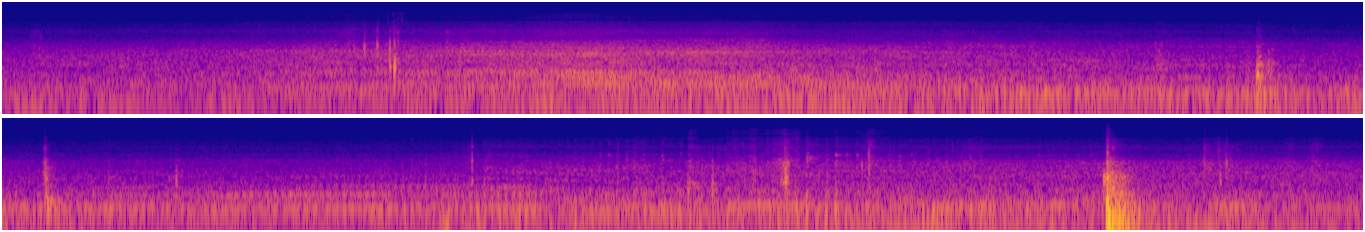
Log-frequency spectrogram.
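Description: Road vehicle noise, swelling about two to four seconds in, with a few scattered clicks and one loud sharp knock near the end.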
